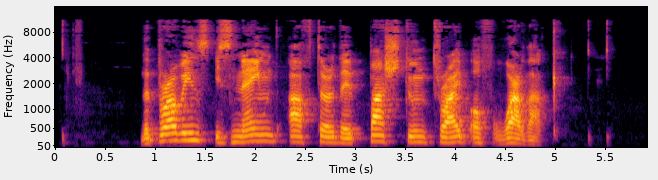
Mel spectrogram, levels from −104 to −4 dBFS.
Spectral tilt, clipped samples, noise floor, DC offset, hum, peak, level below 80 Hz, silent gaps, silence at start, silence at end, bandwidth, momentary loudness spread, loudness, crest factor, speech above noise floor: -3 dB/octave; under 0.1%; -83 dBFS; under 0.1%; none; 0 dBFS; -70 dBFS; none; 0.85 s; 0.9 s; 11.5 kHz; 10 LU; -19 LUFS; 22 dB; 63 dB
